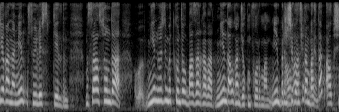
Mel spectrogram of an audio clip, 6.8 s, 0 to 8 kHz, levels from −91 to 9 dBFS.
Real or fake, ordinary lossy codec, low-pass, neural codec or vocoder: fake; none; 7.2 kHz; vocoder, 44.1 kHz, 80 mel bands, Vocos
